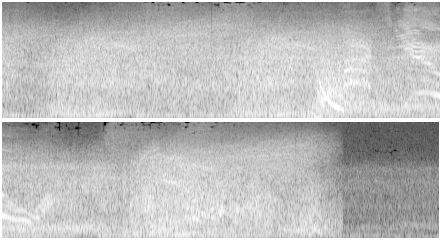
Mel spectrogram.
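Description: An energy blast roars and crackles loudly.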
